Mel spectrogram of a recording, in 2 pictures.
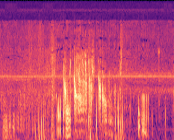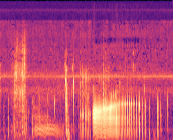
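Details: Girl's stomach growling: bursts of gurgling and squeaky growls ending in a long creaking rumble; ordinary bowel sounds (borborygmi).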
